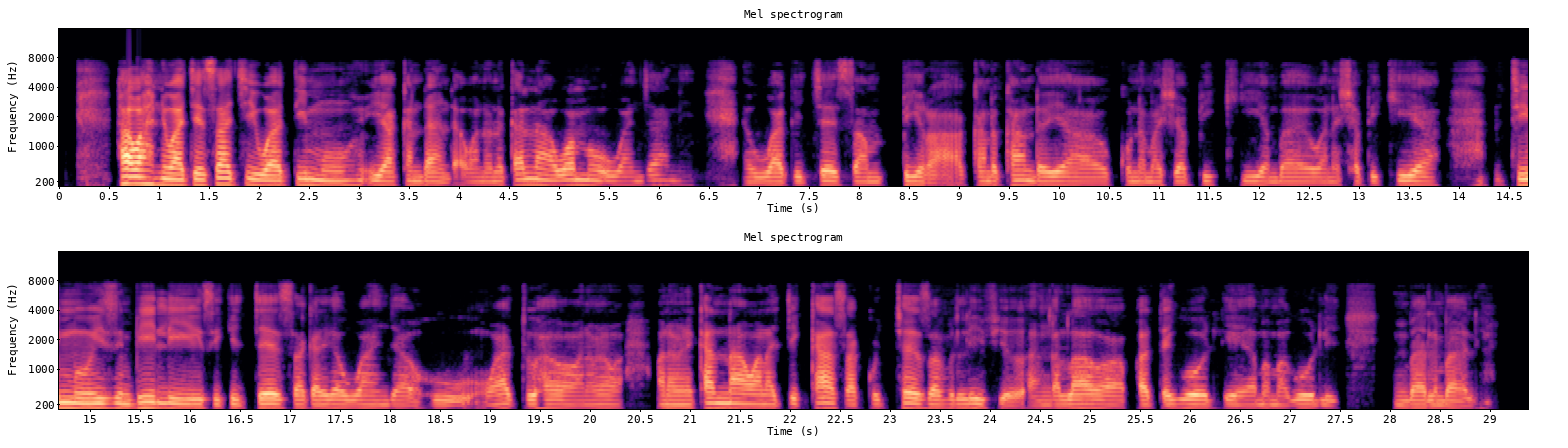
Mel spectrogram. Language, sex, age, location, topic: Swahili, male, 18-24, Nakuru, government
